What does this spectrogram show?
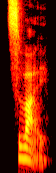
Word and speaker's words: zwei: Listen to this, zwei. Zwei. The German Z is called Z because you read it as an Z, like in cats or tsunami or pizza.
